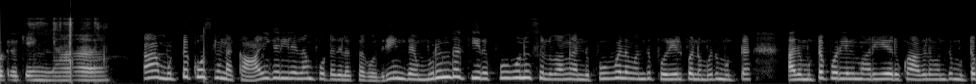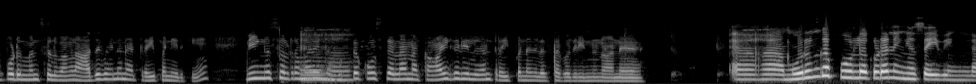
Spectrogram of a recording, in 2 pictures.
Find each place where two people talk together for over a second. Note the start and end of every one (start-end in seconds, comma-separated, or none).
none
